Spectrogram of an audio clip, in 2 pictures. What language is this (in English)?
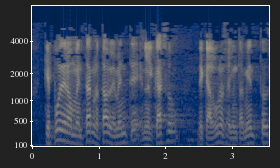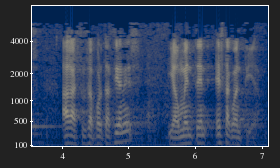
Spanish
